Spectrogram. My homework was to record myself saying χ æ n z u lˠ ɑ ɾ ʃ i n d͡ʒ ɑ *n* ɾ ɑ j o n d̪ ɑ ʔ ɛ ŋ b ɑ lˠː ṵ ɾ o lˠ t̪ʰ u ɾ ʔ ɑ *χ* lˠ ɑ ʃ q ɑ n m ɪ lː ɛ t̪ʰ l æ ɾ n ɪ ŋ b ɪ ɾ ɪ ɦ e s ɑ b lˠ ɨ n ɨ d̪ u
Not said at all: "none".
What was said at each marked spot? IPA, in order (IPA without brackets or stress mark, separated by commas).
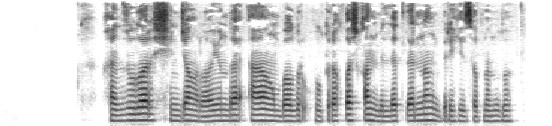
ŋ, χ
